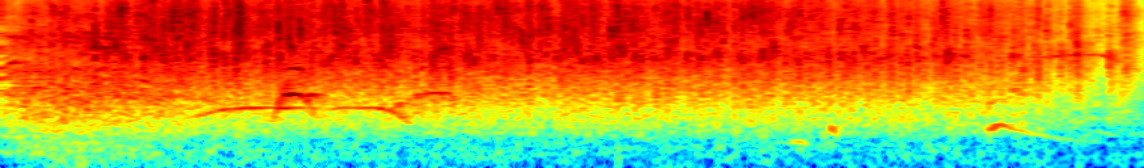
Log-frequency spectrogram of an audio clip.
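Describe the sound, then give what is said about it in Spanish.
Steady audience applause, a dense, even wash of clapping that holds for several seconds before tapering off at the end, with faint scattered voices and whoops mixed in. “O sea, si quieren empezar el aplauso, está bien, no sean culeros.”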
